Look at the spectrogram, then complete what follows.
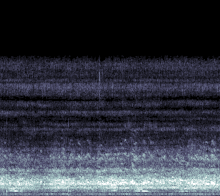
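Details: At sunset at Kabukuri-numa marsh, huge flocks of geese returning from their feeding grounds fill the marsh with calls, a steady roar of countless honks layered densely together.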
